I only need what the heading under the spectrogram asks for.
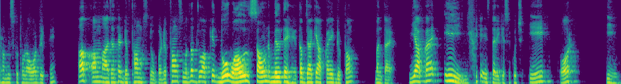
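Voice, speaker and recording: Man teaching phonetics. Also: mid-range voice. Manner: reads word lists aloud, louder on example words; asks "clear?" and says "okay" often. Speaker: English teacher. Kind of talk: phonetics lesson.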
